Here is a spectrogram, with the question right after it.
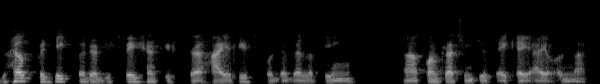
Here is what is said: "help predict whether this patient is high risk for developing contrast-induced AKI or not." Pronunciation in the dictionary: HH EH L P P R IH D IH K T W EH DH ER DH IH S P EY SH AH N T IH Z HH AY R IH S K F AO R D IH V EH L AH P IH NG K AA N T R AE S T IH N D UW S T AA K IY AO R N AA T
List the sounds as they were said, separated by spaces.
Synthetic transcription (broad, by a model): HH EH L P P R IH D IH K T W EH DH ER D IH S P EY SH AH N T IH S HH AY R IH S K F AO R D IH V EH L AH P IH NG K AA N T R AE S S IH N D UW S AA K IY AO R N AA T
